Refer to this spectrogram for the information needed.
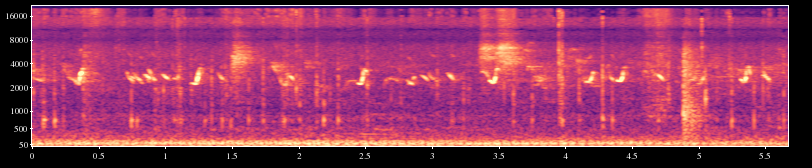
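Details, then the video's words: Chicken chicks giving bright, high peeps in little clusters, roughly two or three a second, each note sliding downward, set against a continuous low humming background. "Witty MURGI Baby "Chicks Chirping" Sound"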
